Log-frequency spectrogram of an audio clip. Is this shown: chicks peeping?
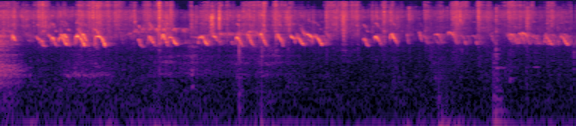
yes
